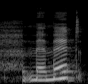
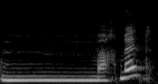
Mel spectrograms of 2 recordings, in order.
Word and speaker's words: Mehmed: raku her brother Raju Mehmed who is for some reason pronounced Mahmud in the audio book but the way the name is written from the Turkish people that I know I totally pronounced a minute who's like the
